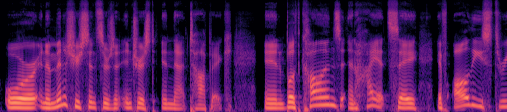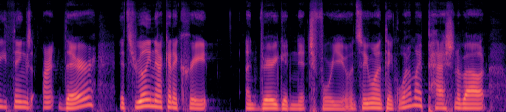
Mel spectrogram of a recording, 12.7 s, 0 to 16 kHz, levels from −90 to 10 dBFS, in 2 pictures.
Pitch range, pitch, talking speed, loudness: 140-180 Hz, 150 Hz, 215 wpm, -21 LUFS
